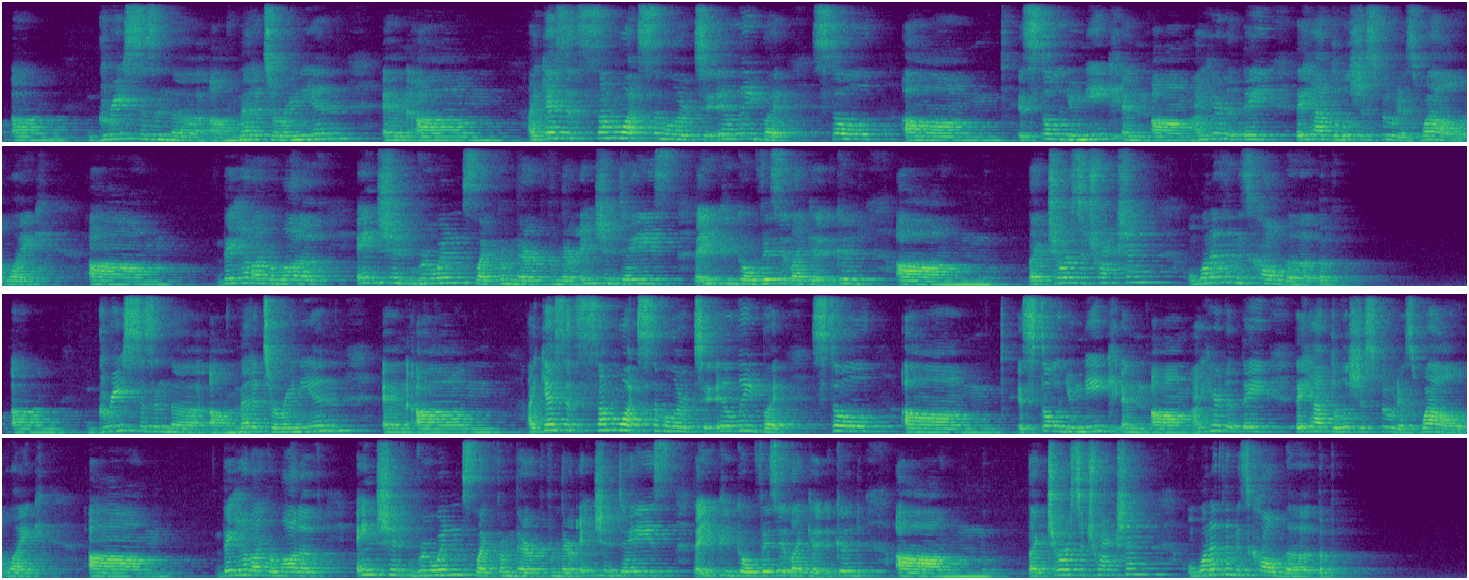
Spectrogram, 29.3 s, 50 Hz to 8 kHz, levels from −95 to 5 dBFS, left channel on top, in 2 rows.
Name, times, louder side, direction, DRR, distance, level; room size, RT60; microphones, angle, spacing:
voice 1, 0.1-0.5 0.8-4.9 5.2-7.8 8.1-8.7 9.0-14.9 15.5-16.2 16.8-17.8 18.2-23.2 23.6-24.5 24.9-26.1 26.5-28.0, right 2 dB, 85° right, 2 dB, 1.0 m, -22 dB
6.6 x 5.6 x 2.9 m, 1.0 s
head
